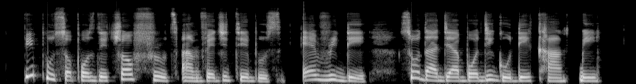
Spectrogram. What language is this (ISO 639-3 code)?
pcm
